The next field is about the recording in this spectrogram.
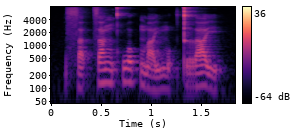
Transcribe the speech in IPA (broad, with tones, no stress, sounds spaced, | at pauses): s a˨˩ t̚ s a˥˩ ŋ kʰ w o˥˩ k̚ m a˩˦ j m o˨˩ k̚ t r a˥˩ j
